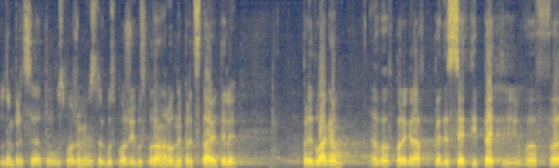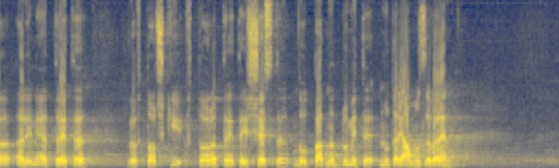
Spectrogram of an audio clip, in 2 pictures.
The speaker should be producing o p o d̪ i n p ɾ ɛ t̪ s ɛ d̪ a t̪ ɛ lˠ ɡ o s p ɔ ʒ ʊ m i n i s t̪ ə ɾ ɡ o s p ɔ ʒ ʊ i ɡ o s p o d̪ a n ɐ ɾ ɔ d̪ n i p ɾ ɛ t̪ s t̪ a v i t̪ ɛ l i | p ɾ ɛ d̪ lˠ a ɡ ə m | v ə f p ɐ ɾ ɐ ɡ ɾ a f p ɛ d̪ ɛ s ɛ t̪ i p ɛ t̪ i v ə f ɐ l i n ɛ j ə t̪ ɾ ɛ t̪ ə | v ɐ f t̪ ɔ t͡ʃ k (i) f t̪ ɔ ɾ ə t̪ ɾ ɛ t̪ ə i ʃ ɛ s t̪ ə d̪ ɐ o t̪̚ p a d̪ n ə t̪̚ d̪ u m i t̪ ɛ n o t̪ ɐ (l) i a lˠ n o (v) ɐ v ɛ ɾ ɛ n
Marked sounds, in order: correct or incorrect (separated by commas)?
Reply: correct, incorrect, incorrect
